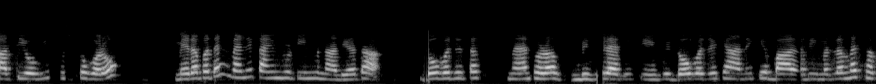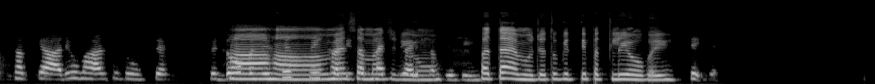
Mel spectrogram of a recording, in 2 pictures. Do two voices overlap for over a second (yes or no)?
yes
